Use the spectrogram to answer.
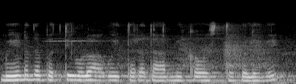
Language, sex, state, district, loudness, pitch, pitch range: Kannada, female, Karnataka, Bangalore, -15 LUFS, 190 Hz, 180-195 Hz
